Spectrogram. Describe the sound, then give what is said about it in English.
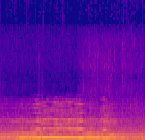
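A humpback whale gives a single loud, low trumpet-like blast, a sustained brassy tone lasting over a second with a slight pitch wobble, over a faint underwater hiss. “Humpback whales vocalize in other ways. The most common is a loud, low, trumpet-like blast, which may be used to herd schooling fish or coordinate feeding activities with other whales.”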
